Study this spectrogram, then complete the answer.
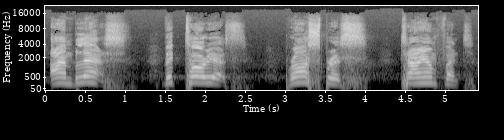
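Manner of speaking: loud, emphatic declaration in short phrases; congregational declaration. Acted. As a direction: proclaim it boldly, pausing for the congregation to repeat.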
